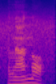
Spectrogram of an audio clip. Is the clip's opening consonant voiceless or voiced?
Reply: voiced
